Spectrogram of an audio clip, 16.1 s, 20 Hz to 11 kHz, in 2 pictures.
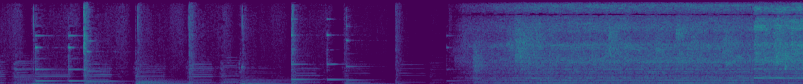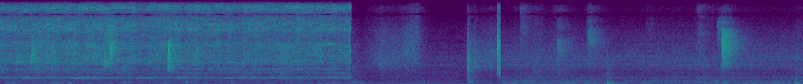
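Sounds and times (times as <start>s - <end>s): shower spraying water on tiles: 4.6s - 11.6s.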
